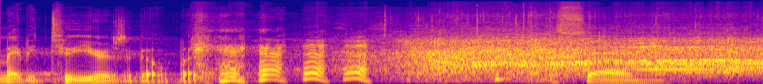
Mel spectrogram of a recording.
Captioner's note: audience laughing and cheering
